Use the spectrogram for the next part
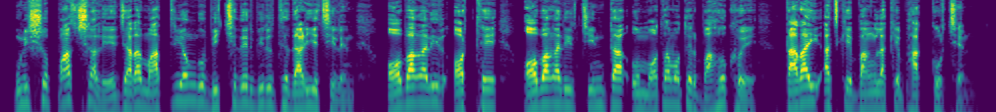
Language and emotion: Bengali, neutral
